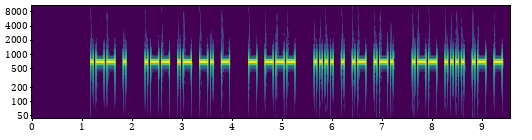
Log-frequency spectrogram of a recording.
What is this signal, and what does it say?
Morse code, heard as a keyed tone, about 22 wpm, 700 Hz. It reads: WE WANT TO HEAR WHAT
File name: practice / 22wpm / Sets of 8 Words - 22wpm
